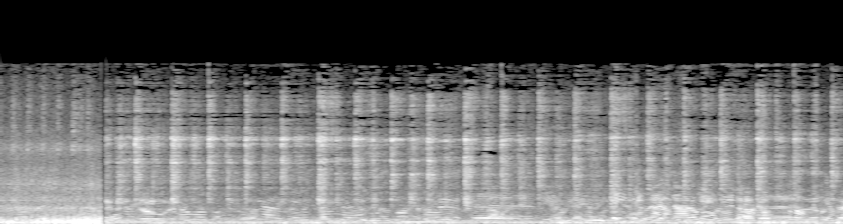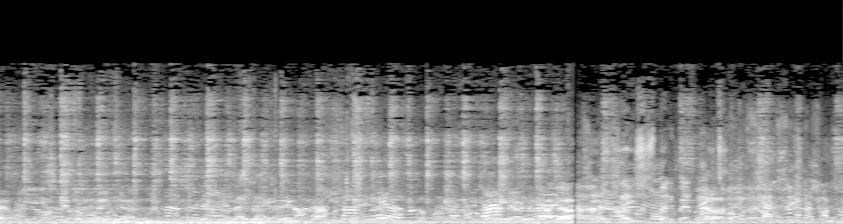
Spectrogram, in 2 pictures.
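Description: People chatter nearby in a mix of voices.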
